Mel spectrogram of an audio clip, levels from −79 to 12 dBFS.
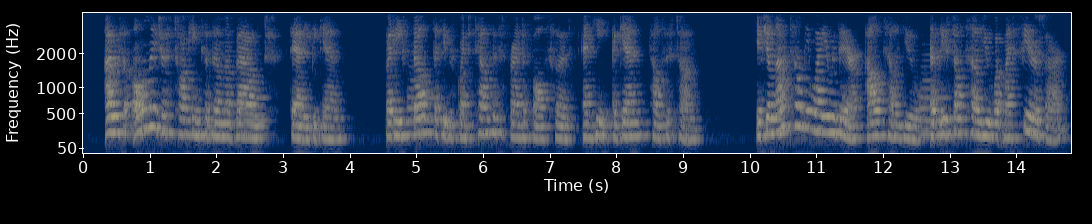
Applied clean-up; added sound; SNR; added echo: neural separator model SepFormer DNS4.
